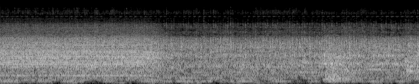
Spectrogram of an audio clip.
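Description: Multi-needle industrial smocking-stitch sewing machine running steadily while stitching fabric, a constant mechanical hum that turns a little quieter about a second and a half in.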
